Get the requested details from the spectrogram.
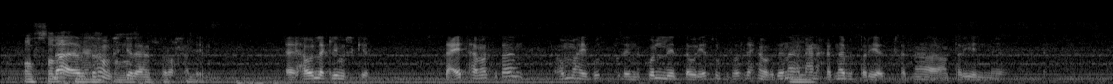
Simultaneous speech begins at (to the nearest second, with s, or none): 1 s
